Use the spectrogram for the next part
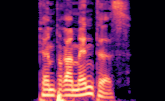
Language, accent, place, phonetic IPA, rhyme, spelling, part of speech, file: German, Germany, Berlin, [tɛmpəʁaˈmɛntəs], -ɛntəs, Temperamentes, noun, De-Temperamentes.ogg
- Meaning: genitive singular of Temperament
